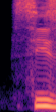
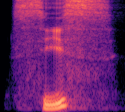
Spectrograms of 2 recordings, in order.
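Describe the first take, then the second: First: Six is linked into the following word. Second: Six is said alone without linking. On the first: "six when it comes before heure" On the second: "the number six by itself"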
